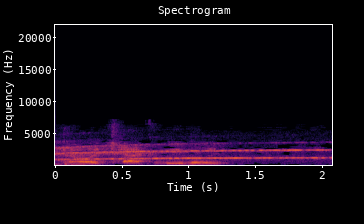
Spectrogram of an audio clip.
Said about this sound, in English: Oh, you guys can hear the sirens, right? Yeah, yeah, pretty loud.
